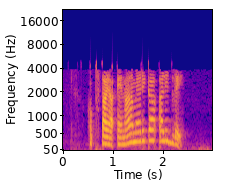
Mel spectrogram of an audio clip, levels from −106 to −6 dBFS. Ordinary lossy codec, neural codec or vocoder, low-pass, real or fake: AAC, 16 kbps; codec, 44.1 kHz, 7.8 kbps, Pupu-Codec; 19.8 kHz; fake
